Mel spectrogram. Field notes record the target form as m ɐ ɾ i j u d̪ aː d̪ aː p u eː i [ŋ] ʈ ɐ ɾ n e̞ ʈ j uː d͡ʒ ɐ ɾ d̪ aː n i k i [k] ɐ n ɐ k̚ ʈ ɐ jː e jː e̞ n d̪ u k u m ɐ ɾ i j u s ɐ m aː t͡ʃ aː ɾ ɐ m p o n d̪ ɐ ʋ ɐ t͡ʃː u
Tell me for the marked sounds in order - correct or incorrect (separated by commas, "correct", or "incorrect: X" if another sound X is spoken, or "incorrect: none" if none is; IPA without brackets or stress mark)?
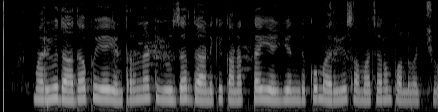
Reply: incorrect: ɳ, correct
